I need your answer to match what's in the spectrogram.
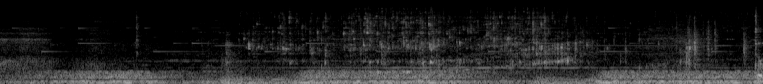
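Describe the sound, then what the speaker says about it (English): Water poured into a glass during a gaming session, a steady trickling and dripping flow that swells and eases in waves, close and moderately loud, with no talk over it. "Let me just pour some gamer water real quick"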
